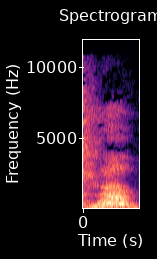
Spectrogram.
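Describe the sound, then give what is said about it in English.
A single loud sneeze bursts out in one breathy, noisy blast lasting under a second, then quickly trails off, with no talking around it. “Bless you.”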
